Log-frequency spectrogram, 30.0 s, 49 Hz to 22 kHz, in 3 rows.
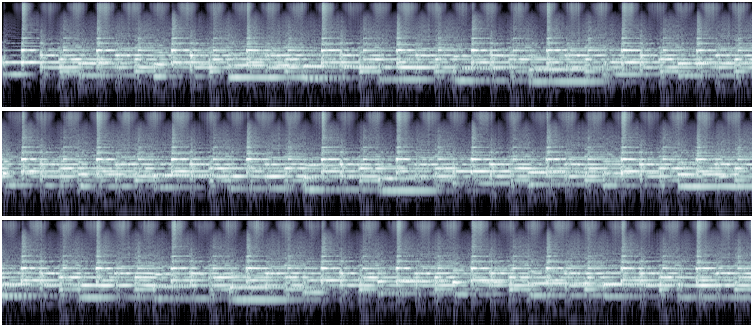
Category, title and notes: Music > Solo instrument
Piano loops 188 efect 3 octave long loop 120 bpm
120, piano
